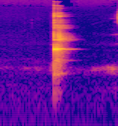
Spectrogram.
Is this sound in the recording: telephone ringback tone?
no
